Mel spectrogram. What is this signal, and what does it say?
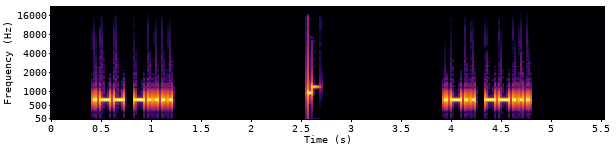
Morse code, heard as a keyed tone, about 36 wpm, 700 Hz. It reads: W6 L7
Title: Single-Letter Single-Number 35wpm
